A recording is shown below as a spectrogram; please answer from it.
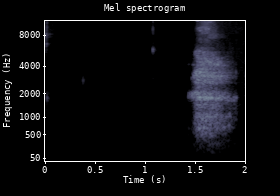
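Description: Dead silence, then about one and a half seconds in a short, breathy in-breath from a woman about to speak.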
